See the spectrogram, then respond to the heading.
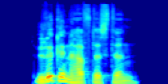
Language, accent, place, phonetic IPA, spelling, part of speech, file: German, Germany, Berlin, [ˈlʏkn̩haftəstn̩], lückenhaftesten, adjective, De-lückenhaftesten.ogg
- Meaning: 1. superlative degree of lückenhaft 2. inflection of lückenhaft: strong genitive masculine/neuter singular superlative degree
